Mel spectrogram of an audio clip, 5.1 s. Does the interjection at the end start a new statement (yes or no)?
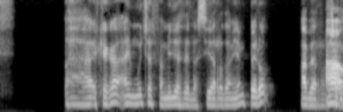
no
